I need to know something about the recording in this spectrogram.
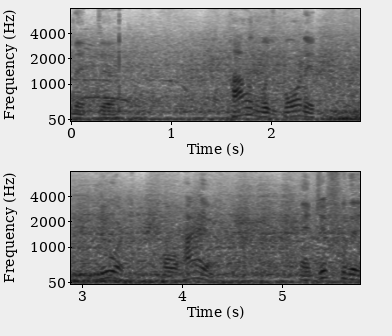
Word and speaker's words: Newark: The one in Delaware is actually Newark. That's how they pronounce it. But Newark, New York is a little village about 30 miles southeast of Rochester.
